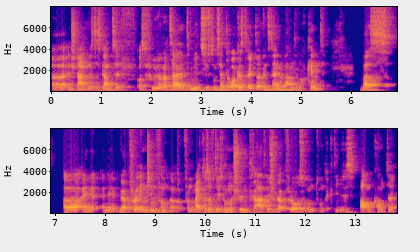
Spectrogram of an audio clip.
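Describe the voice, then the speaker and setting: At a moderate pace, a man talks in a fairly high pitch with ordinary pitch variation and big swings in loudness. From Austria. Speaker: software company CEO. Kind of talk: interview. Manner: hesitant, many fillers and repetitions.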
